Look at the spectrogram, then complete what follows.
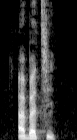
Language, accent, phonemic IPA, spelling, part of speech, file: French, France, /a.ba.ti/, abattit, verb, LL-Q150 (fra)-abattit.wav
- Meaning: third-person singular past historic of abattre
